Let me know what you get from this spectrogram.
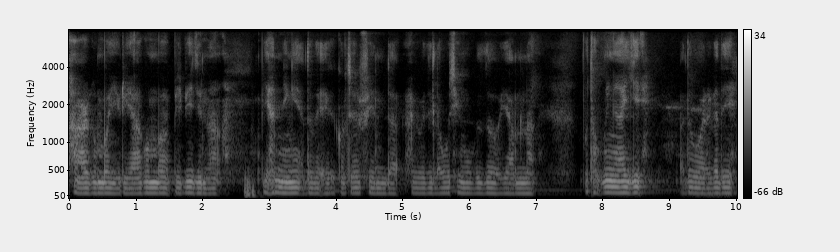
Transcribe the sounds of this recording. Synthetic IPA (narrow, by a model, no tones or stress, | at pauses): haɾɡumbɐjuɾijaɡumbɐpibidunɐ | pihɐnːiŋeɐduɡɐeɡɾikɐlt͡ʃɐɾpʰemdɐhajbbɐdilɐwsiŋubɐdɔjamnɐ | putʰok̚niŋajɡe | ɐduwaɾɐɡɐdi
